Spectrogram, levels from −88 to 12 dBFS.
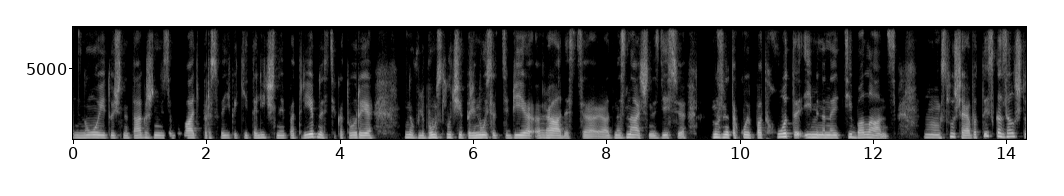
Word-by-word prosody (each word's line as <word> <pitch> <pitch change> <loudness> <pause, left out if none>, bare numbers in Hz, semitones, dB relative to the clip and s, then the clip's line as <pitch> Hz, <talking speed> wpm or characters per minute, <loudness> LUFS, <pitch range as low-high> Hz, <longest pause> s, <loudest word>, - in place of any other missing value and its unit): но 165 +1 +1
и 160 -1 +2
точно 155 -1 -6
так 155 +2 -2
же 160 0 -3
не 155 -1 -1
забывать 160 0 -2
про 150 -3 -8
свои 155 +2 -4
какие-то 150 0 -8
личные 155 -1 -2
потребности, 160 +3 +1
которые, 155 +1 0 0.4
ну, 175 -2 +1
в 155 - -11
любом 160 +4 +3
случае 175 0 -1
приносят 160 0 +3
тебе, 155 +2 0
э, 150 - +1
радость, 160 -2 +1
э, 70 -1 -2
однозначно, 160 - 0
здесь 155 - -3 0.5
нужно 180 -1 +5
такой 165 +1 0
подход- 190 +5 +1
именно 175 0 +3
найти 160 +1 +1
баланс. 170 -3 0 0.4
М, 175 -2 -2
слушай, 205 -2 -1
а - - -1
вот 180 +2 -6
ты 130 - +1
сказал, 230 - +2
что 210 -3 -4
160 Hz, 155 wpm, -21 LUFS, 155-170 Hz, 0.5 s, нужно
